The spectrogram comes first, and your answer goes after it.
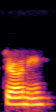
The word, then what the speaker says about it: JOANY: health care help for people out there called Joanie am I saying it right yes that's correct Joanie no T and it's a really a way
